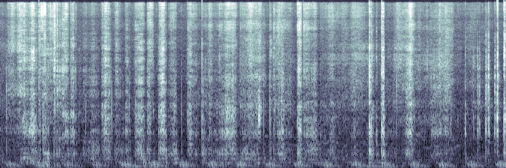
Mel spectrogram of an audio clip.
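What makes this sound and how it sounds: A fingertip traces and rubs across a printed photo on a thin paper page of an open paperback. It makes a soft, continuous papery rubbing and scraping with a low rumble underneath and occasional sharper, brighter ticks.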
